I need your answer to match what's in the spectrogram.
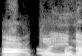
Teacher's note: নুনের উপরে খালাস জাবার আছে, খালাস জাবার আলিফ মাদ্দার সমতুল্য, টান দেন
